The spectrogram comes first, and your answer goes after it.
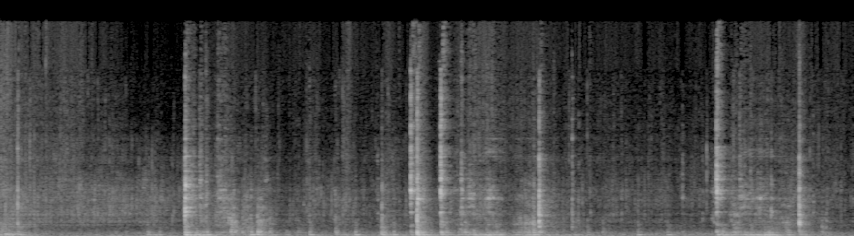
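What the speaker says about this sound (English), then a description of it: "let me stir this up" Pork fried rice stirred in a pan with a steady sizzle, punctuated by sharp scrapes and clanks of the utensil against the metal at irregular intervals, close and fairly loud.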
